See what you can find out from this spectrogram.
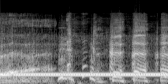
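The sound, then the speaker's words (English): A person forces a deliberately faked burp: several rough, guttural voiced bursts over a steady tonal hum, loud throughout with no other talk. “good fake burp. Was it real? No, it wasn't.”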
